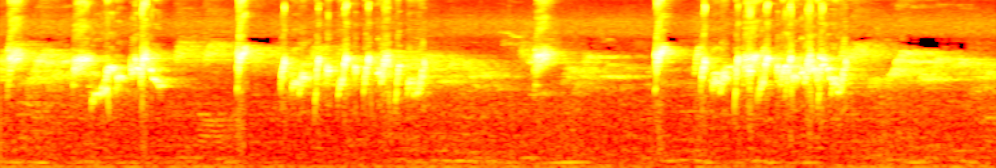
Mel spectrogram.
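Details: Caged red-whiskered bulbul of the Sông Kon strain, kept for voice training, delivering two lively bursts of rapid warbling chirps with sharp note onsets, separated by a short gap and a drawn-out whistle.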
